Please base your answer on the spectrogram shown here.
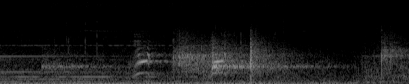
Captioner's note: animal yelps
